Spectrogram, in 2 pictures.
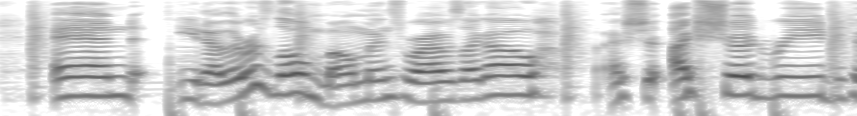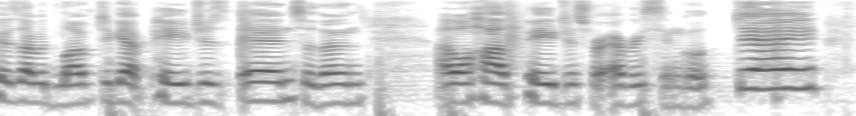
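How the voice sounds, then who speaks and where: A woman's fairly high voice with lively intonation at a fairly quick pace, music in the background. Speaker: booktube vlogger. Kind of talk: casual vlog talking to camera. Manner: casual, chatty.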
